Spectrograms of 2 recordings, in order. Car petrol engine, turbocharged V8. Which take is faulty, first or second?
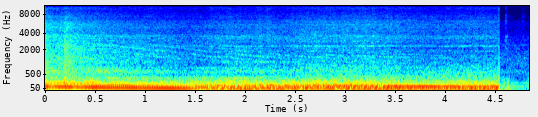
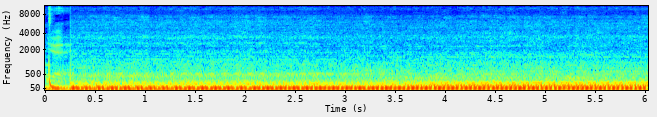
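second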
